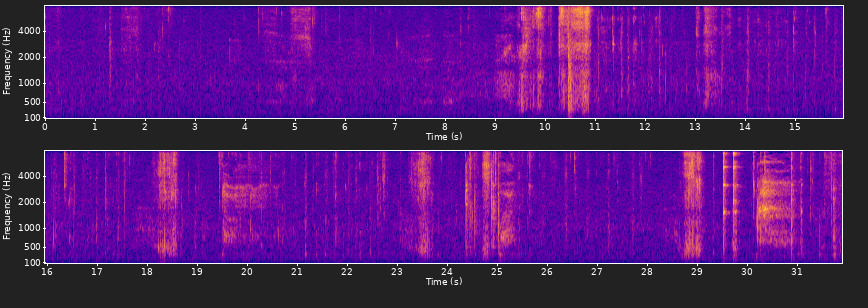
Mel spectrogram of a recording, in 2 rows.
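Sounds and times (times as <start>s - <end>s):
chewing: 9.3s - 29.4s.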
